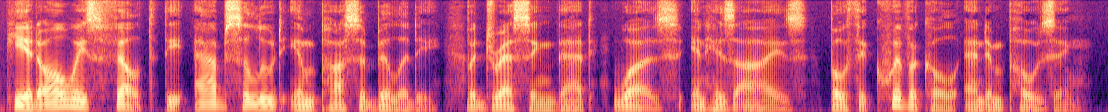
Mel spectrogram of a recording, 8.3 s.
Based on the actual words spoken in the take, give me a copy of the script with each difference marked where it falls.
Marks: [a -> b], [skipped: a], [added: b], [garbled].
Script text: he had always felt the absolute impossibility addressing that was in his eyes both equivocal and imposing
he had always felt the absolute impossibility addressing that was in his eyes both equivocal and imposing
